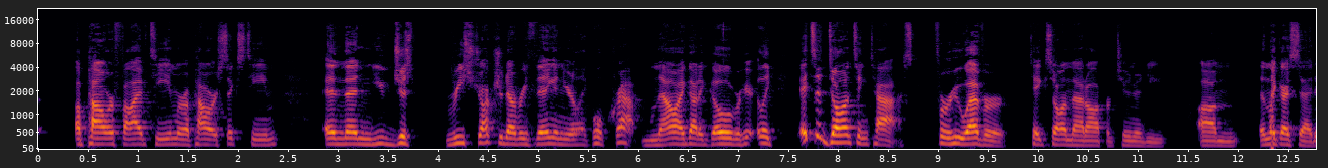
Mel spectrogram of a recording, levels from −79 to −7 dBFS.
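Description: At 12.32 to 12.35 s, a broken MP3 bit reservoir is the likely cause: after frames went missing, the next frame borrowed bytes belonging to another frame. The speech skips ahead, and a roughly 30 ms glitch, about one 26 ms frame, follows.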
